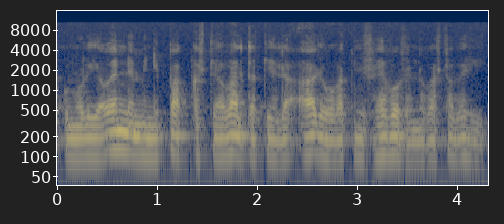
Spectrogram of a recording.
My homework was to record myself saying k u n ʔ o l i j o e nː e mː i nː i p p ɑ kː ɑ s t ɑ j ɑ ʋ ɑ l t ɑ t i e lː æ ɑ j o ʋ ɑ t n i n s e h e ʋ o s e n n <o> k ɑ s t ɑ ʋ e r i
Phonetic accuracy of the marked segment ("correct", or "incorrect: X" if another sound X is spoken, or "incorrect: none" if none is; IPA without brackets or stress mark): correct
